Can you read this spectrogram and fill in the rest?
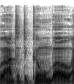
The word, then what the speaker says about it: Antetokounmpo: And the fact that, he jumped over Antetokounmpo.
